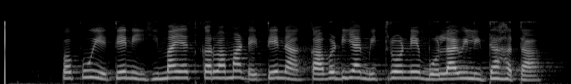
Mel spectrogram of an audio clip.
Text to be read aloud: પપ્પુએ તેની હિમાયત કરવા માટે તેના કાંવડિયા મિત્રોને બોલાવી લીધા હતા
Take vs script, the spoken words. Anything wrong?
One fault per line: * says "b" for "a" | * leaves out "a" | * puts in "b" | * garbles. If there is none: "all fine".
all fine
